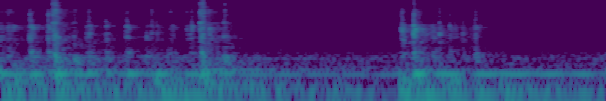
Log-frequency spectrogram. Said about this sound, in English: I type Nintendo Power give and then it goes Dragon Warrior Nintendo Power giveaway.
